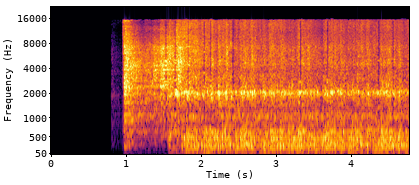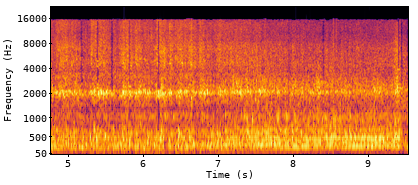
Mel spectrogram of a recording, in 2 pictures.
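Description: A car engine fires up with a sudden loud burst about a second in, then runs loudly and steadily with a high, even whine above the engine note.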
